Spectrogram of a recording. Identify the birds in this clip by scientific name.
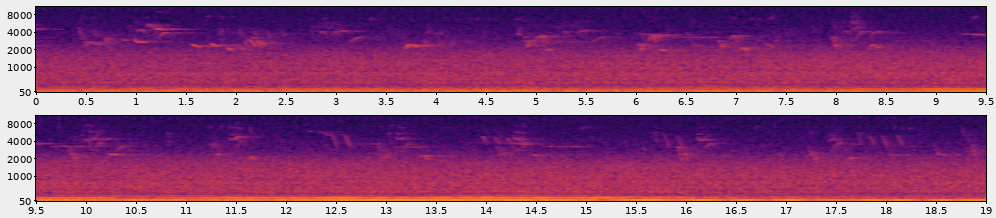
Dumetella carolinensis, Icterus galbula, Spinus tristis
